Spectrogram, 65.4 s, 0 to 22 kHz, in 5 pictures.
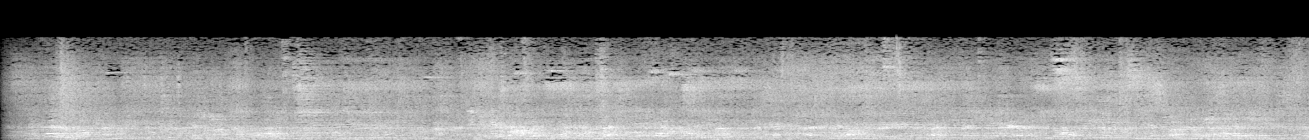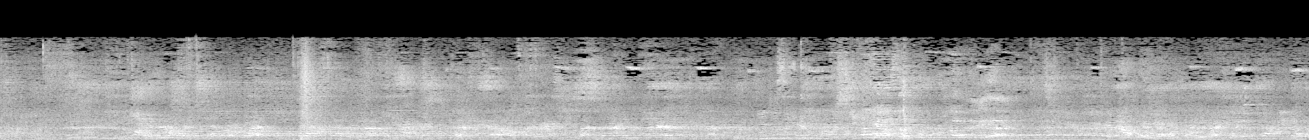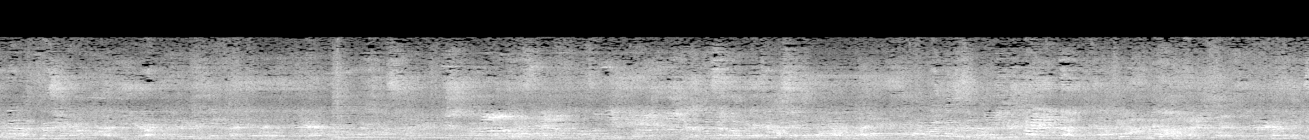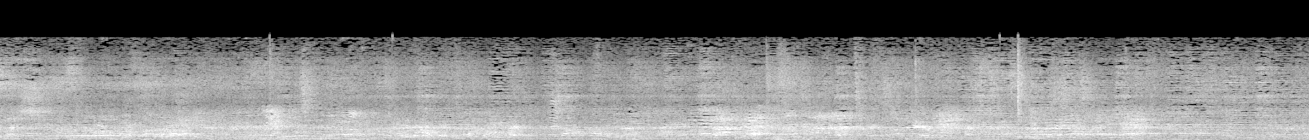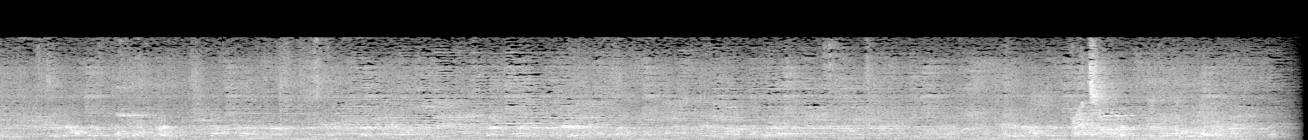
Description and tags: huinan mall 1
This is a shopping mall in suburban Shanghai on a weekday afternoon. There are the sounds of music, electronic announcements and passerby.
store, Nanhui, mall, suburb, Shanghai, field-recording, Chinese, music, China, voices, Asian, shopping, ambience, park, shoppers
